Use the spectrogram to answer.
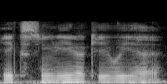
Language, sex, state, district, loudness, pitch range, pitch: Hindi, male, Jharkhand, Deoghar, -16 LUFS, 100-105 Hz, 100 Hz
